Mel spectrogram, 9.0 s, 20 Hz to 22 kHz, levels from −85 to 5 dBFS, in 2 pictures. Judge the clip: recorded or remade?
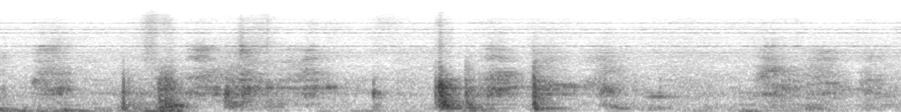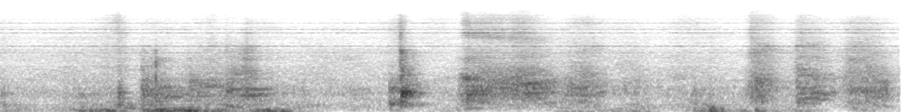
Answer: remade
